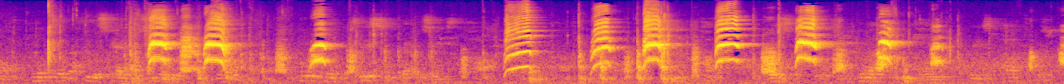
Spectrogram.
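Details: Hungry Australian magpie family eating unsalted peanuts at a home in Melbourne, Australia; harsh, rasping squawks repeated roughly every half to one second, loud and insistent, with some background noise between calls.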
